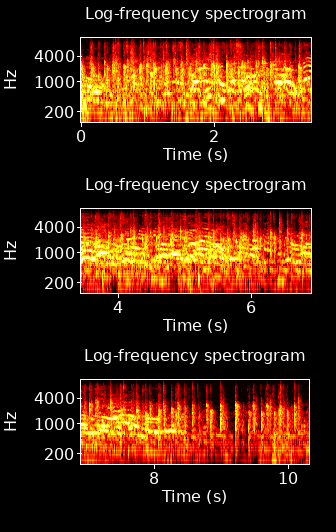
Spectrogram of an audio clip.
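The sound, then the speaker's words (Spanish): Spectators at the end of a sporting contest clap enthusiastically for the winner Calimán, a dense, loud patter of many hands mixed with excited crowd voices and chatter, continuing steadily and growing slightly sparser toward the end. “Los espectadores aplauden con entusiasmo.”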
